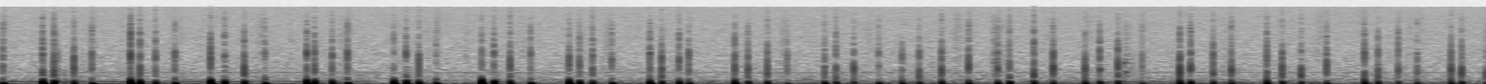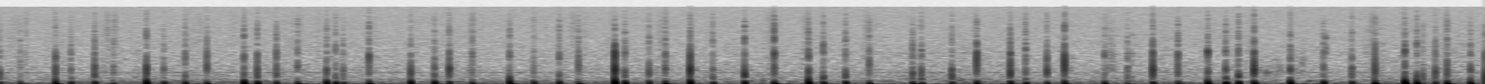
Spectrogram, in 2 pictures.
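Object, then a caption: Polyurethane foam squishy toy. A small red-and-green watermelon-slice squishy toy made of soft solid polyurethane foam is held close to the microphone and squeezed, scratched and tapped with the fingertips. Dense, irregular soft clicks and taps sit over a low hum and faint static. The sound is quiet, dull and close, with almost no ring.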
